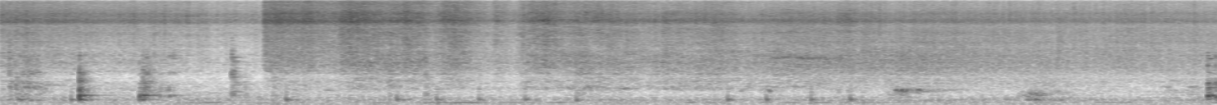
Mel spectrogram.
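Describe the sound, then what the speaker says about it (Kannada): Dosa batter sizzling on a hot pan greased with onion, a loud continuous frying hiss that jumps up sharply partway through, with scraping and stirring knocks at the start. "ಇವಾಗ ಈರುಳ್ಳಿಯಿಂದನೇ ಮತ್ತೆ ಸವರ್ಬಿಟ್ಟು ಮತ್ತೆ ಹಸ್ಬೆಂಡಿಗೆ ದೋಸೆ ಹಾಕ್ತಾಯಿದ್ದೀನಿ ನೋಡಿ"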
